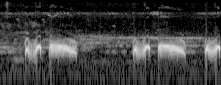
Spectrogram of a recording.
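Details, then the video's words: Spotted dove decoy calling during trapping: a short two-part note, then a drawn-out falling coo, repeated about every two and a half seconds, with a faint steady hum behind. "The Sound Of Spotted Dove"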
